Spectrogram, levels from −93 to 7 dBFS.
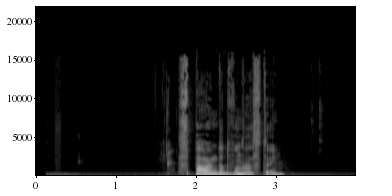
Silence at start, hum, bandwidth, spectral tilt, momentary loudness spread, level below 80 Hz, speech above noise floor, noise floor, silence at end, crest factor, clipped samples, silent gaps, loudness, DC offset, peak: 1.65 s; none; 16 kHz; -6.5 dB/octave; 15 LU; -56 dBFS; 42 dB; -74 dBFS; 0.9 s; 22 dB; under 0.1%; none; -34 LUFS; under 0.1%; -14 dBFS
